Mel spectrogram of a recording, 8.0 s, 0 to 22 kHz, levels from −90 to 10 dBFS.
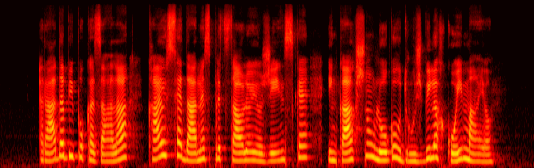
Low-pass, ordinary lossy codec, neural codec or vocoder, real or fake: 19.8 kHz; none; codec, 44.1 kHz, 7.8 kbps, DAC; fake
